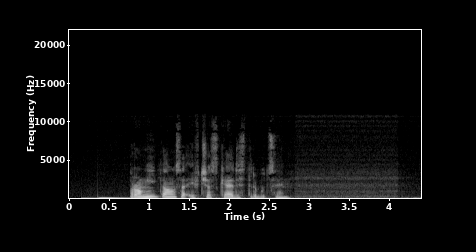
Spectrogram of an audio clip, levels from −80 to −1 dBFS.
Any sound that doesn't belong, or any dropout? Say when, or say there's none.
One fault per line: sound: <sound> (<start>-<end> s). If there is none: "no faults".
no faults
